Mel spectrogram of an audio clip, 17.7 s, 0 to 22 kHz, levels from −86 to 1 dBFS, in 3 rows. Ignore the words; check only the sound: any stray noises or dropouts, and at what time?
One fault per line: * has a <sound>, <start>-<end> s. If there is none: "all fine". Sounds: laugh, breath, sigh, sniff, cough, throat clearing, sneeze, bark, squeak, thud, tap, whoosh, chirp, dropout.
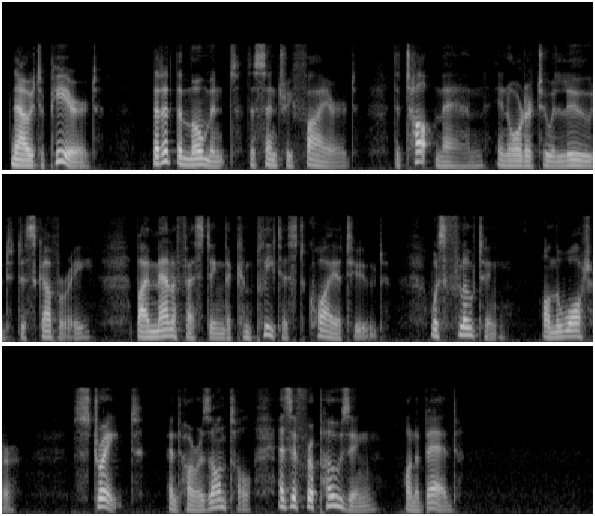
all fine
